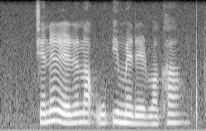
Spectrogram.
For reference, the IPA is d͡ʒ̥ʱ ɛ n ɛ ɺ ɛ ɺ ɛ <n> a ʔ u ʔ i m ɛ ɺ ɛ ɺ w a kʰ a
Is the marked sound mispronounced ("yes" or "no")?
no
